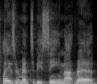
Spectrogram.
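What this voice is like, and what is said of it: Put-on annoying voice. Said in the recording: “In that annoying voice? ... Yes, and I always do it in that voice.”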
